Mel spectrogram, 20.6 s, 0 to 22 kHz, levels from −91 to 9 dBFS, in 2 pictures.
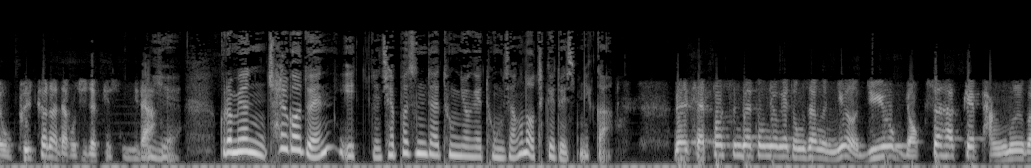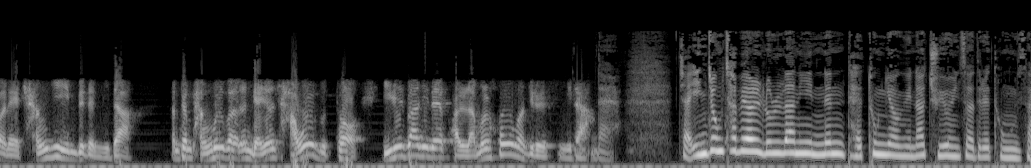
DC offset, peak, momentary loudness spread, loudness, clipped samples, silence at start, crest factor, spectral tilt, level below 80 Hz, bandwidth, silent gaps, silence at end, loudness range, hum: under 0.1%; -2 dBFS; 13 LU; -22 LUFS; under 0.1%; 0 s; 20 dB; -6 dB/octave; -48 dBFS; 11.5 kHz; none; 0 s; 7 LU; none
